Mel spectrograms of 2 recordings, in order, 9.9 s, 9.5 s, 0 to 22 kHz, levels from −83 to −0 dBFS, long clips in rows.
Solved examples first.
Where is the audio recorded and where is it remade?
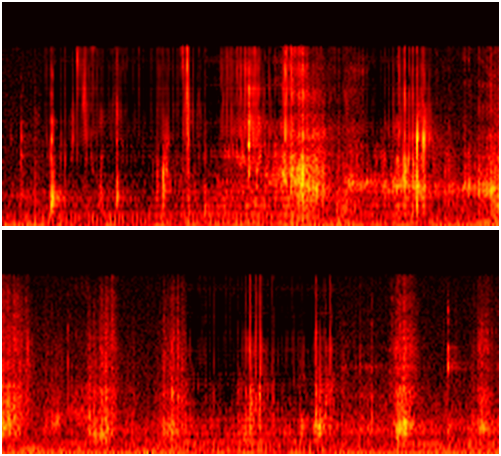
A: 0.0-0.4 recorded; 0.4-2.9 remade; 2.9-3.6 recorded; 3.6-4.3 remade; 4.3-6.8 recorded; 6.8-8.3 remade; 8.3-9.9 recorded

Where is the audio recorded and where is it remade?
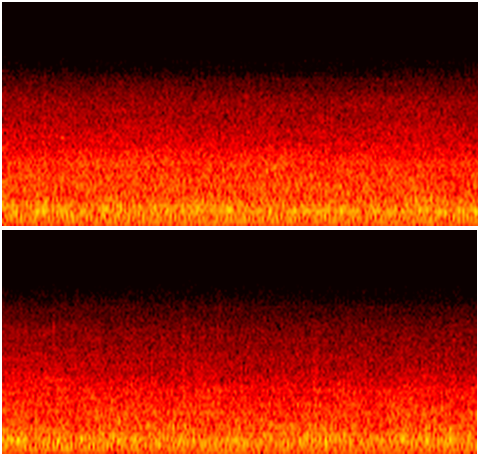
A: 0.0-4.8 recorded; 4.8-6.0 remade; 6.0-9.5 recorded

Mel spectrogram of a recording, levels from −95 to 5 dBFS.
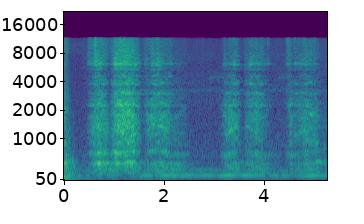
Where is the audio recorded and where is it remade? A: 0.0-4.2 recorded; 4.2-5.3 remade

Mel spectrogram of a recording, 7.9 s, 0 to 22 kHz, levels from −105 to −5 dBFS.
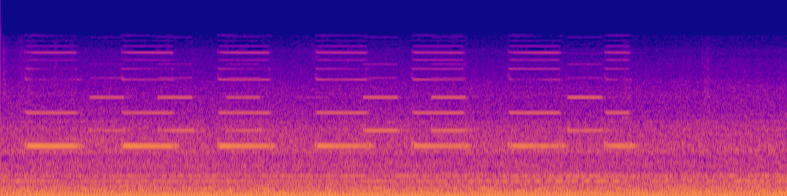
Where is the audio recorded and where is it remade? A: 0.0-7.9 recorded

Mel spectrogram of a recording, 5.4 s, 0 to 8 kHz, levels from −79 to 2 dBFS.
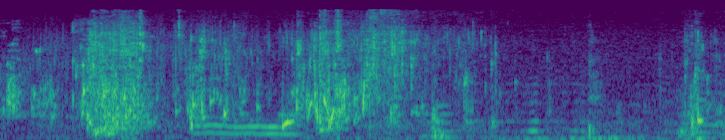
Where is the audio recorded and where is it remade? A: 0.0-2.7 remade; 2.7-5.4 recorded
